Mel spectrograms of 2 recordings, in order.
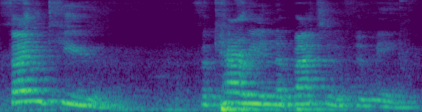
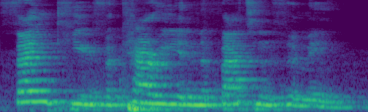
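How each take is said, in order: Both takes have the same delivery.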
